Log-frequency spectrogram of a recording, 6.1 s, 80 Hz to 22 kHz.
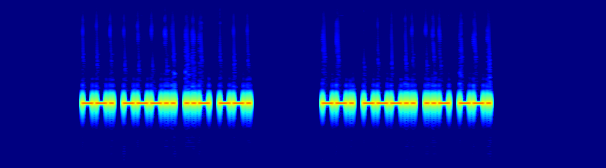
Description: Morse code, heard as a keyed tone, about 34 wpm, 700 Hz. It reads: G8UG G8UG
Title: DXCC-100 Call Signs - 4 Characters - Repeated 2x - 35wpm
